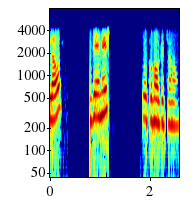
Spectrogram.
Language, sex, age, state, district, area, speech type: Malayalam, female, 45-60, Kerala, Wayanad, rural, conversation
